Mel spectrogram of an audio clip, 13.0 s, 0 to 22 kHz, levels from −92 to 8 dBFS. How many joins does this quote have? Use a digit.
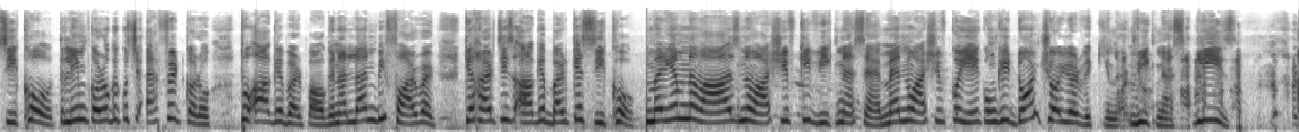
1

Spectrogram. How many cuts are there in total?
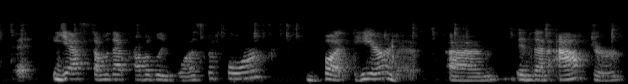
0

